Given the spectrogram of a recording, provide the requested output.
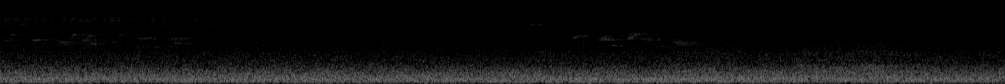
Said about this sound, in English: sounds coming from nearby chirping of birds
